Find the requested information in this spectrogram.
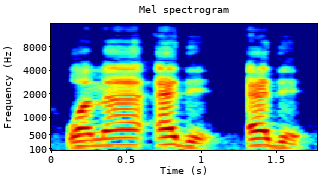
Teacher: اب یہاں ہم دال کو ہم لائٹ کرنا ہے، ہم یہاں اس کے اوپر پڑھتے وَمَا أَدْرَاكَ، ادو نہیں ہے، وَمَا أَدْ دال پر قلقلہ ہوگا، را کو ایک الف کی مقدار کھینچیں گے، کیف کو شارٹ ساؤنڈ کریں گے. وَمَا أَدْرَاكَ دال لائٹ، را فل موت.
